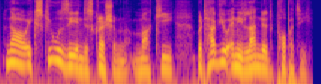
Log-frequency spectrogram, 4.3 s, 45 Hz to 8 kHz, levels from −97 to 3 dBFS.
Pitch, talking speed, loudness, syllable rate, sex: 125 Hz, 155 wpm, -16 LUFS, 5.7 syllables/s, male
